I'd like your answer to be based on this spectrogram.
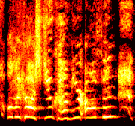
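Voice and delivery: excited fan. Retold or imitated. Baristas recognize her and gush, high and excited.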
